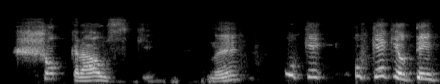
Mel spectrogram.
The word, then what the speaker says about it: Czochralski: Tem até um cara que o pessoal chama de Kizorowski, que, na verdade, a pronúncia é Czochralski, né?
